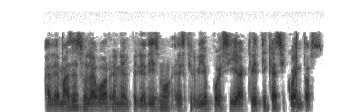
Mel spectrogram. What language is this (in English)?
Spanish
